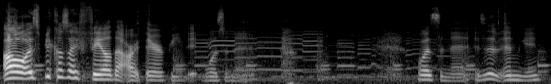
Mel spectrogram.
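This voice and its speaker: A woman's voice: mid-range voice, expressive, normal speed, music in the background. A woman giving blunt, sarcastic, sweary casual commentary as she plays a game. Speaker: gaming YouTuber. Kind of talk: casual let's play commentary.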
